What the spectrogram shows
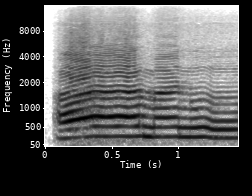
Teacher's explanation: amanu jadi jangan salah a kena dua harakat mad badal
